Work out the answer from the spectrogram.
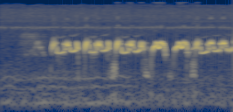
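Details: European bee-eater producing a continuous run of rolling, burred calls, one arched note after another without pause, loud and clear over faint hiss.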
